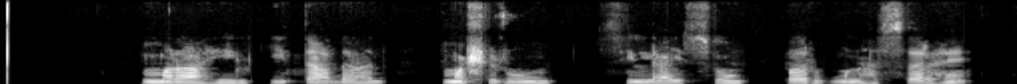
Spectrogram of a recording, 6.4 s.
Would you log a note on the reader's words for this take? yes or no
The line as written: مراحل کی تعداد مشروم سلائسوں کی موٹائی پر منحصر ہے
yes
